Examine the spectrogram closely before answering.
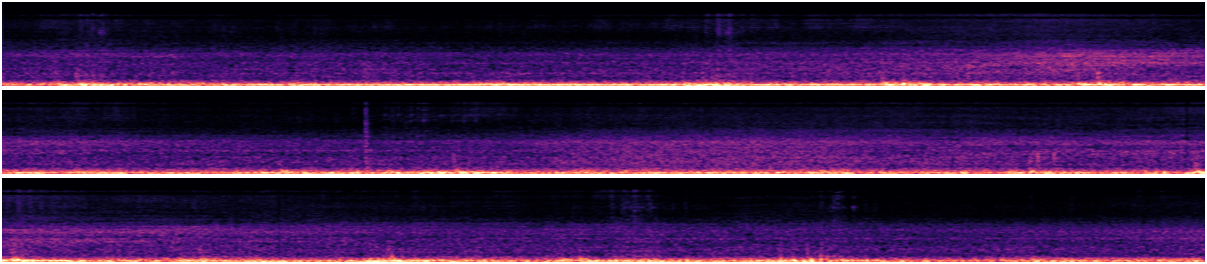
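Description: Wind rushes past the car window.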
